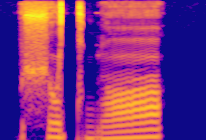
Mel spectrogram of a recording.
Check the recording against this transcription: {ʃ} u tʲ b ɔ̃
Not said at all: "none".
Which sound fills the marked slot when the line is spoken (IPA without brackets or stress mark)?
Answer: ʃ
